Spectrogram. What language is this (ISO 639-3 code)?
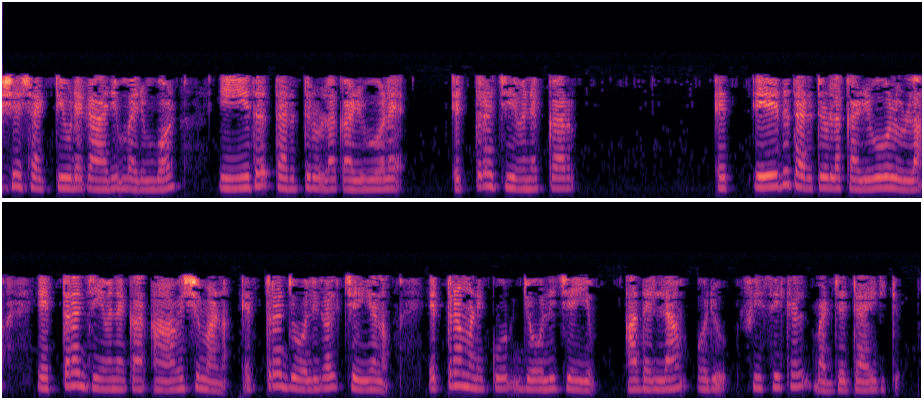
mal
